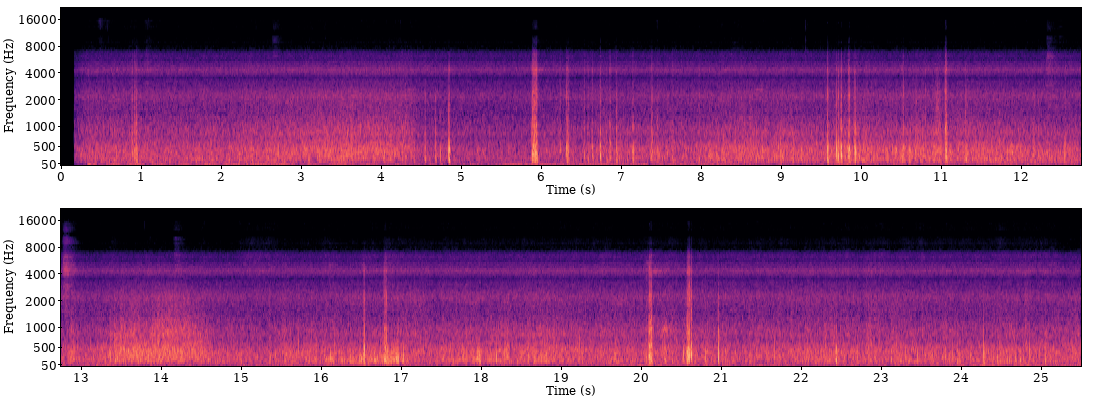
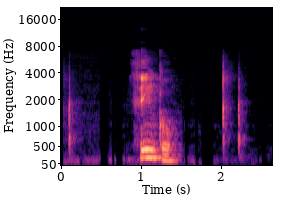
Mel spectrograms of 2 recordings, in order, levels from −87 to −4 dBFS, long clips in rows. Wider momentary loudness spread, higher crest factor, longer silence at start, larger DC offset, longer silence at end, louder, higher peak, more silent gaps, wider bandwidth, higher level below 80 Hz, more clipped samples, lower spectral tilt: second, 9 LU vs 24 LU; first, 26 dB vs 20 dB; about the same, 0.15 s vs 0.1 s; neither; second, 0 s vs 0.4 s; second, -30 LUFS vs -19 LUFS; about the same, -4 dBFS vs -4 dBFS; second, none vs 0.51-0.58 s, 0.72-0.76 s, 1.82-1.90 s; first, 16 kHz vs 7.4 kHz; first, -48 dBFS vs -68 dBFS; neither; about the same, -6 dB/octave vs -6.5 dB/octave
